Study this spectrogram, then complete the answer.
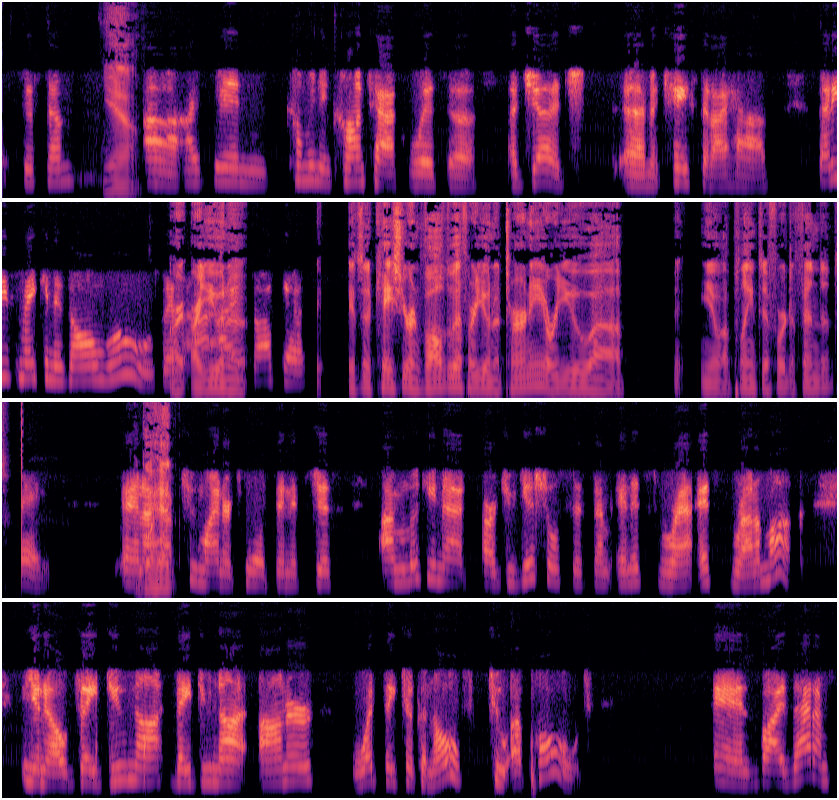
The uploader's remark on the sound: Continues Open Phone Friday.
